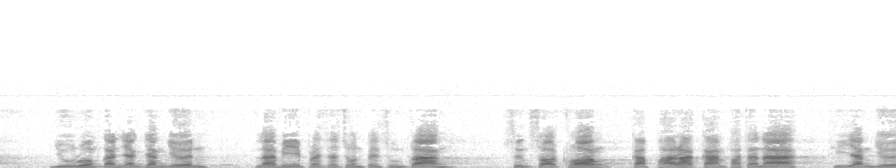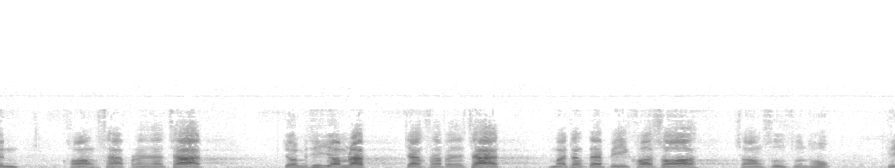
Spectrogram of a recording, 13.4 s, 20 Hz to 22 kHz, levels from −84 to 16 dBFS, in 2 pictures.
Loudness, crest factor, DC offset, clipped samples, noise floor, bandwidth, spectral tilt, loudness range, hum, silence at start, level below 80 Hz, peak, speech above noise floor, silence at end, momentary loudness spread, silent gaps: -34 LUFS; 22 dB; under 0.1%; under 0.1%; -63 dBFS; 11.5 kHz; -5 dB/octave; 3 LU; none; 0.05 s; -80 dBFS; -14 dBFS; 29 dB; 0 s; 16 LU; none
